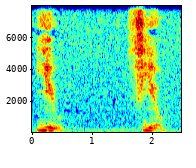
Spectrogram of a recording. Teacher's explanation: You can see that though in the first sound the lips are rounded, in the second sound they are much more rounded and closed. · So the tongue goes from being raised in the front, touching the front part of the roof of the mouth, to pulling up and stretching towards the back of the roof of the mouth. The tip of the tongue still remains forward in the U as in boo vowel, U, here behind the bottom front teeth, or slightly lower in the soft tissue. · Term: U as in few diphthong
